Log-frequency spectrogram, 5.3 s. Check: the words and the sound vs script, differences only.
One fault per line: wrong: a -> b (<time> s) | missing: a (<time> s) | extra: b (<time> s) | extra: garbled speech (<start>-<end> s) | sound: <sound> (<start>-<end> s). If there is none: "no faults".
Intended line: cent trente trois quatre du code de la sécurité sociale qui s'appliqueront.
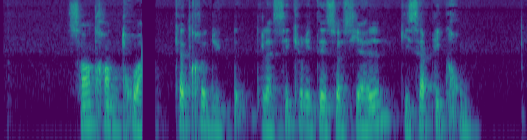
sound: dropout (1.4-1.6 s)
missing: code (2.2 s)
